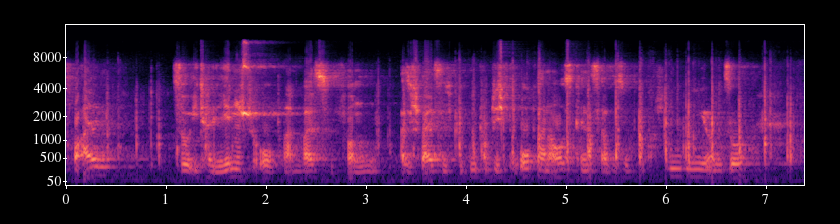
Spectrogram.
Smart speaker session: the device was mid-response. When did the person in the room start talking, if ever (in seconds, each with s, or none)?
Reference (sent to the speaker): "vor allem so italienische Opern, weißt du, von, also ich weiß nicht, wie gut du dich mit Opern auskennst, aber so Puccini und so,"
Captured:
none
